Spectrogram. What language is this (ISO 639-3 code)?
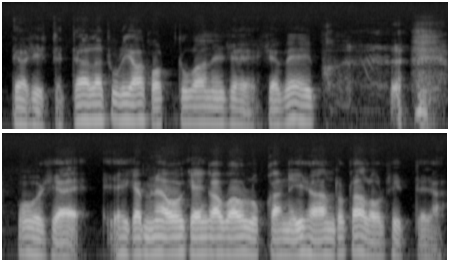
fin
